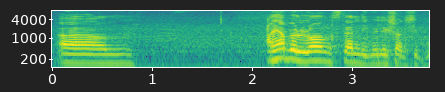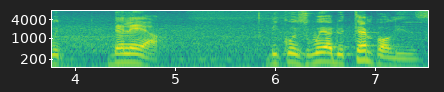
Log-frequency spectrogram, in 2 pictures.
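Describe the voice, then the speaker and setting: A middle-aged man with a Haitian accent giving reflective interview answers as a Vodou priest, measured and halting as he searches for words. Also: on the high side, darkish tone. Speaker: Vodou priest and cultural entrepreneur. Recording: noticeable background ambient noise.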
